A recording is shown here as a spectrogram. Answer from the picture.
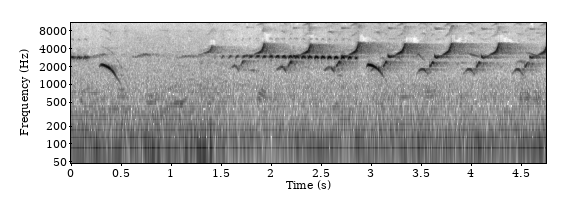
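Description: Birds singing: a fast trill, a whistle that falls in pitch, then a run of quick, repeated rising chirps, about two to three a second, mixed with lower chirps and another falling whistle.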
